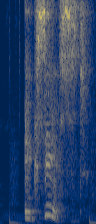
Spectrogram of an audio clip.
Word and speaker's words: exist: Exist. Exist. That G sound, Z sound are very prominent here. Letter S has got Z sound also.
